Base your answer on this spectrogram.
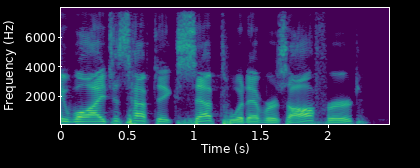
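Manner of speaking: ordinary talk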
